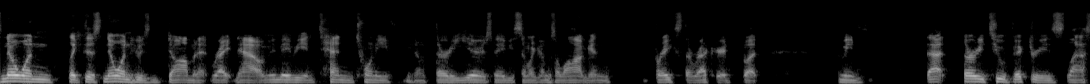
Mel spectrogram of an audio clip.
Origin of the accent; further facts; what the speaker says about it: New England, United States; we're from New England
